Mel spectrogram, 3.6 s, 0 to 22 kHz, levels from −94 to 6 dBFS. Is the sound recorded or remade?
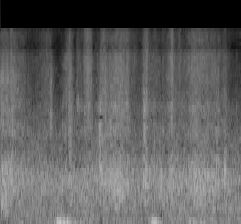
recorded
